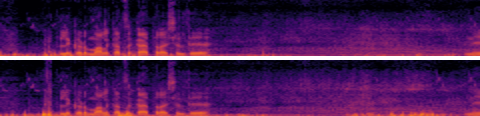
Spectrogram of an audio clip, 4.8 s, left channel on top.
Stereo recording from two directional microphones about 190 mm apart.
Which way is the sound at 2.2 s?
45° right (ahead or behind).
